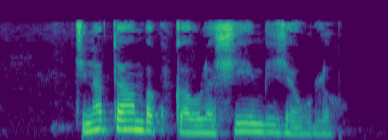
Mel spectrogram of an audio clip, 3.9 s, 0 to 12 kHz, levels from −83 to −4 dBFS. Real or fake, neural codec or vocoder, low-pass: real; none; 7.2 kHz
